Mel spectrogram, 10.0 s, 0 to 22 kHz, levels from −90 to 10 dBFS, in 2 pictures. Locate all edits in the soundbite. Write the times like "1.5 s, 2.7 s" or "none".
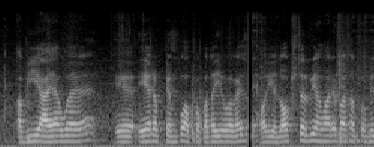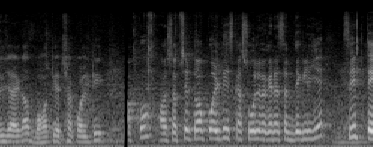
3.4 s, 6.8 s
